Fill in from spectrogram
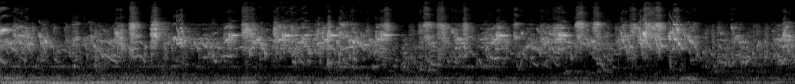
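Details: Budgerigars, pet Australian parrots, singing together: dense, continuous warbling chatter of rapid high chirps and short squawks with brief clear whistled notes, overlapping voices of several birds in a steady flock chorus.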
